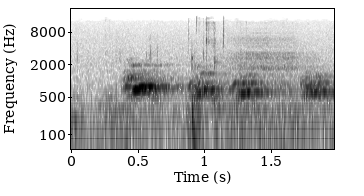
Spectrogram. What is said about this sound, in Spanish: mi perrita de fondo ladrando, porque es Laura en que le encanta estar ladrando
